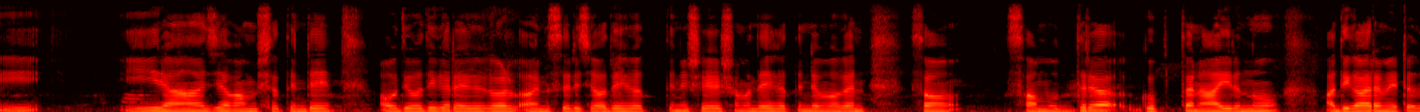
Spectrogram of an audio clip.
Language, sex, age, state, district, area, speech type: Malayalam, male, 18-30, Kerala, Alappuzha, rural, read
